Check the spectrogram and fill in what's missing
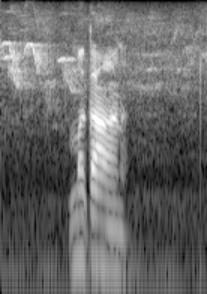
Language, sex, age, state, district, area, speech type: Dogri, male, 18-30, Jammu and Kashmir, Kathua, rural, read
